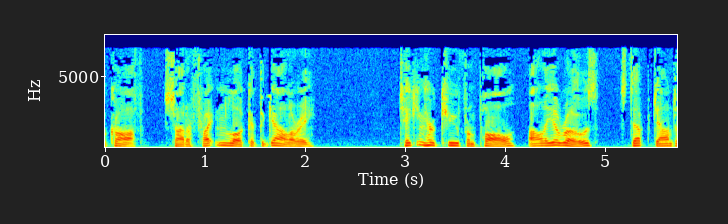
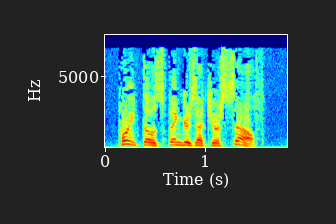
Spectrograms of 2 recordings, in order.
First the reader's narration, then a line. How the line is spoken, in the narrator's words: Paul shouted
